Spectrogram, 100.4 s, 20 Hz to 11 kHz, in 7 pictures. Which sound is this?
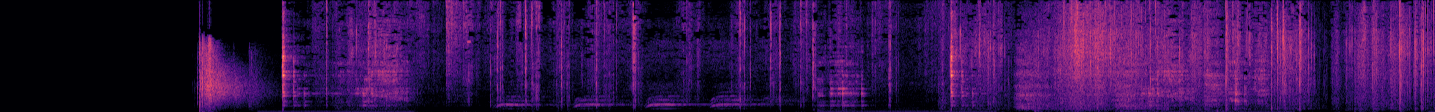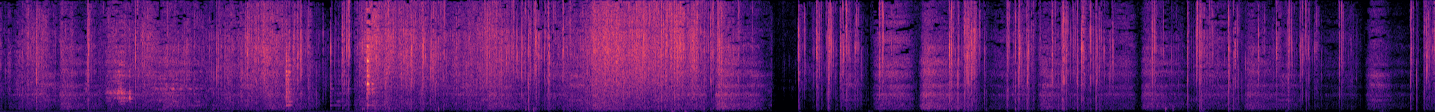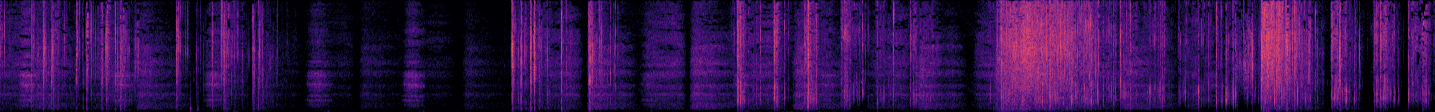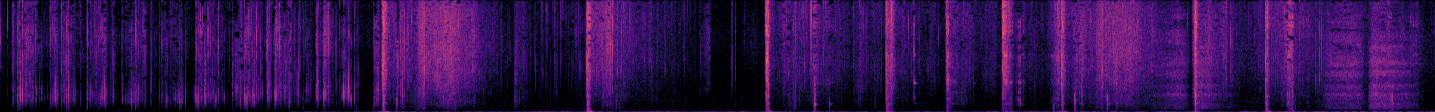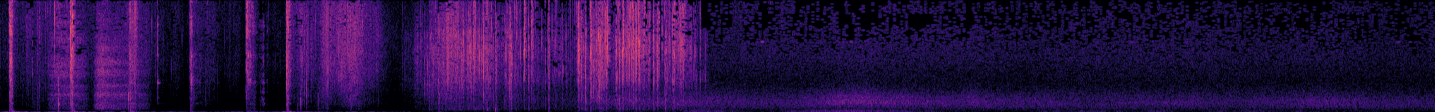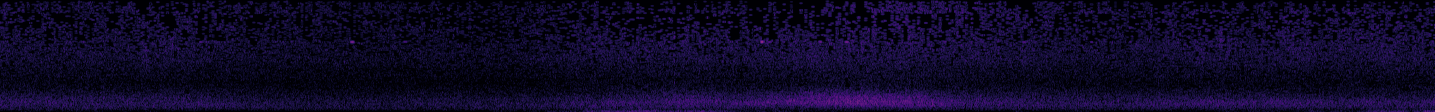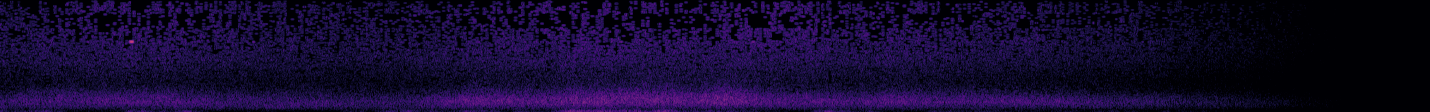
Tomb Escape (breath and wind) 1.1
Escaping a tomb - cracking through a stone wall and manoeuvring through a narrow tunnel, scraping gravel and earth out of the way. An alarm cry is raised at the first stone crack; the Tomb Escapers breathe and pant at the strenuous activity. As they leave the tunnel, they hear wind. Can be used as a whole scene or broken into smaller clips.
“During the "patagonian rodeo"...”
